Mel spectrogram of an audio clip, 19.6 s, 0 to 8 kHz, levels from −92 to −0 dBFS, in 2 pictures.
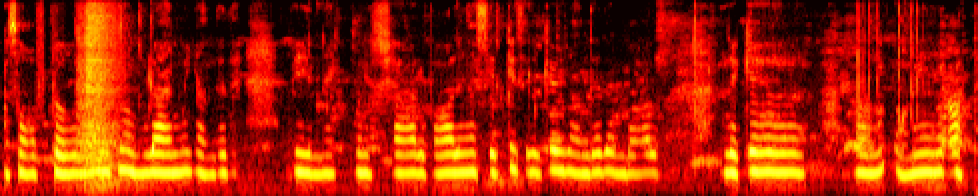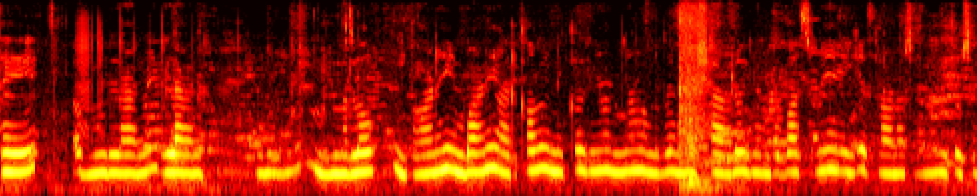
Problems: constant background noise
